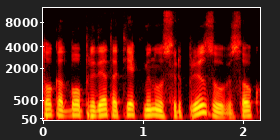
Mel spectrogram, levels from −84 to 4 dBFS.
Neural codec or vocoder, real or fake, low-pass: none; real; 10.8 kHz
